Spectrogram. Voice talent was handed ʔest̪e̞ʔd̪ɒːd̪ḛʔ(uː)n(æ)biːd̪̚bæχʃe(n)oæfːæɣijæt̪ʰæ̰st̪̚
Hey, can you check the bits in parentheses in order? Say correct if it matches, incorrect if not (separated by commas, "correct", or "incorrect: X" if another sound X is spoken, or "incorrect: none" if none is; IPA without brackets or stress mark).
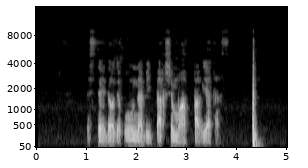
correct, correct, incorrect: m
